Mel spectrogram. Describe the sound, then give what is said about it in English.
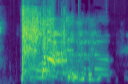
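A slap across the face in a cartoon fight: after a brief quiet, a sharp smack cracks out, followed straight away by a strained, voiced cry that trails off over about a second and a half. “And straight slapped the piss out of her, bro.”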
